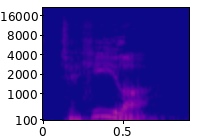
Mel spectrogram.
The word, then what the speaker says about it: tehillah: It's tehillah. It's pronounced like tequila, but it's not.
